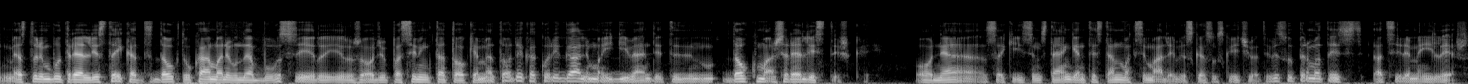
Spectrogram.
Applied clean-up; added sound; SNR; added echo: none; none; none; none.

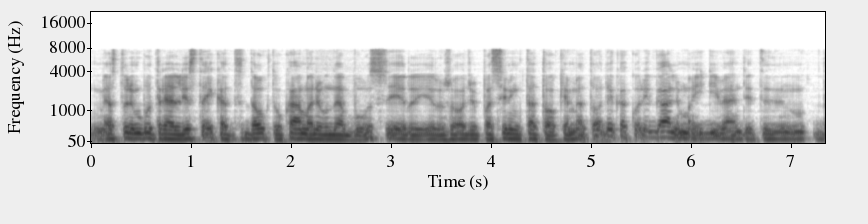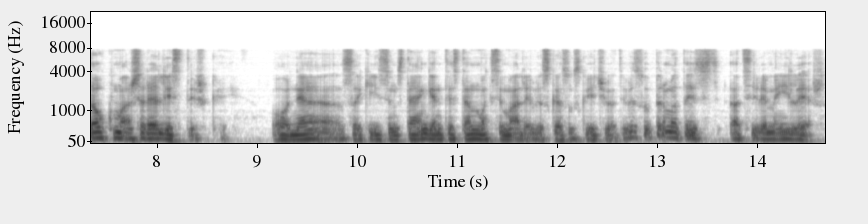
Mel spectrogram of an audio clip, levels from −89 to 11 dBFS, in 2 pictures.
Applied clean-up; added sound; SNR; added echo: none; none; none; reverberation time 0.2 s.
